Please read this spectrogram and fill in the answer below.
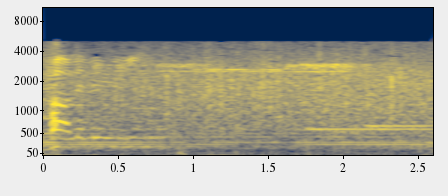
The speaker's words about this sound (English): Clap your hands for the Lord, everybody.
